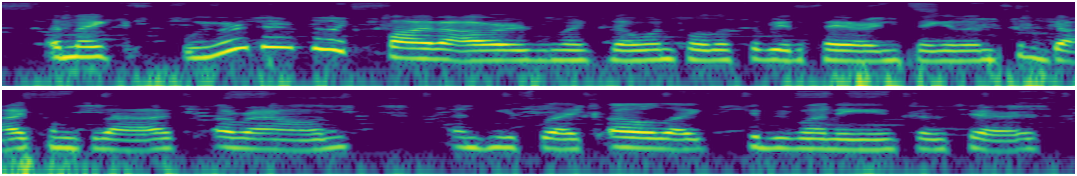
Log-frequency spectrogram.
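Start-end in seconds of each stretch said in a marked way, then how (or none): none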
